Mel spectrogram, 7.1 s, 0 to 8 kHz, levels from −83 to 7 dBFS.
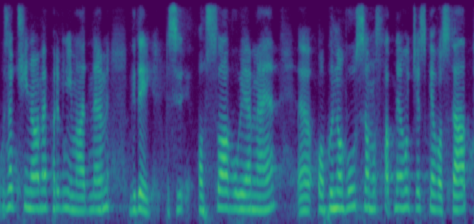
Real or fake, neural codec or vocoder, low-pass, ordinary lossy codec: fake; codec, 16 kHz, 1 kbps, FreqCodec, larger model; 7.2 kHz; Opus, 64 kbps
